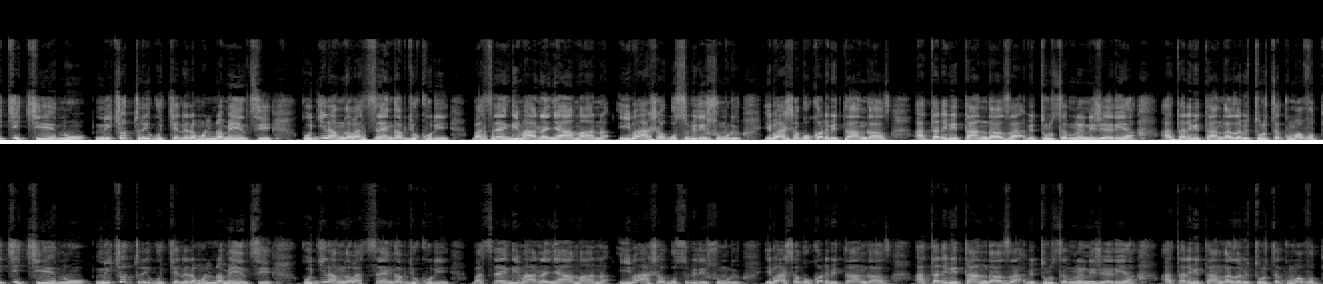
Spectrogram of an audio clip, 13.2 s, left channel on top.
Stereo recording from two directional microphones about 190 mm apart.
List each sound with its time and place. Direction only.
0.1 s speech: 35° left (ahead or behind)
